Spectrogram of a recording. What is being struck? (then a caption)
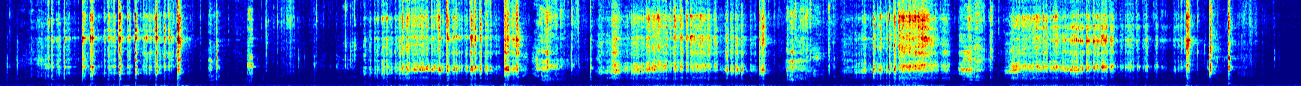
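Bar of soap scraped with a small blade. A small metal blade scrapes and carves fluffy shavings from the end of a solid, palm-sized, orange rectangular bar of dry soap held in the hand. Dry, bright scratching strokes come in short bursts and longer, steady passes, with a hissy high-pitched texture and little low end. Quick ticks separate the passes, and the scrapes stop cleanly without ringing.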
